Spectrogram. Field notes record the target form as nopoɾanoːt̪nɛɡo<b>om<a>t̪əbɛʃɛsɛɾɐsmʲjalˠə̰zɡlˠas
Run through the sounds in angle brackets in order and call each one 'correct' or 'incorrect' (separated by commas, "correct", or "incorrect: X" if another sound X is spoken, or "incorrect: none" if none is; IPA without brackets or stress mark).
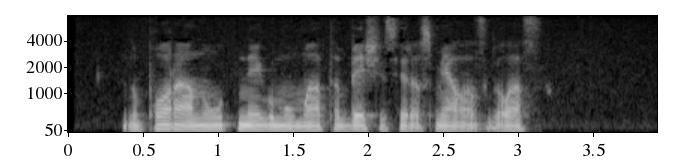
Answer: incorrect: m, correct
